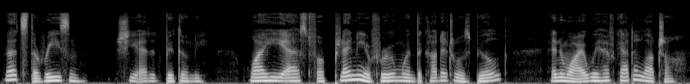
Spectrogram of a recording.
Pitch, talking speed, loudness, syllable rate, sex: 160 Hz, 215 wpm, -16 LUFS, 6.0 syllables/s, female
